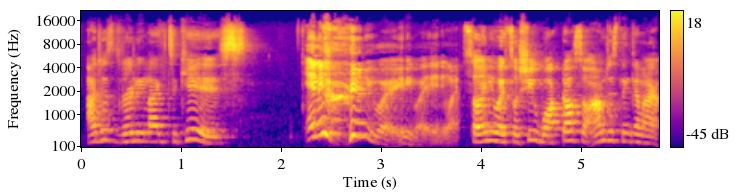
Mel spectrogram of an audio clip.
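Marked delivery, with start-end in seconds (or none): 2.2-3.2 loud high laugh through the words. Real, not acted. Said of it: "laughing, then cutting herself off". 3.2-3.8 quick unvoiced whisper of anyway. Real, not acted. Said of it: "whispered after the laugh".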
